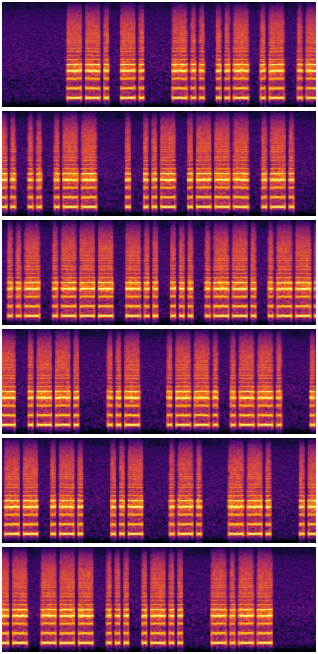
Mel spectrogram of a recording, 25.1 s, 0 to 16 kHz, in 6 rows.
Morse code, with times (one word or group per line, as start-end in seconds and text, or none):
0.9-1.9 GN
2.3-5.4 DUARIW
5.8-8.1 EUJR
8.4-13.6 UJDSPJP
14.0-14.4 U
14.8-16.3 PP
16.7-17.8 WR
18.2-18.6 U
19.0-19.4 R
19.8-20.3 G
20.7-23.3 WOSL
23.7-24.5 Y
